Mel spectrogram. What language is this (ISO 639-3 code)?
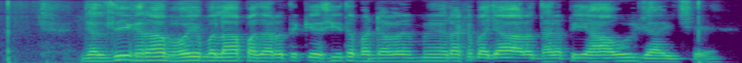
mai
